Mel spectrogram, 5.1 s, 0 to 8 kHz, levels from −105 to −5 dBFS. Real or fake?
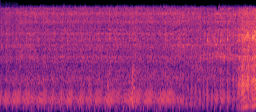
real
